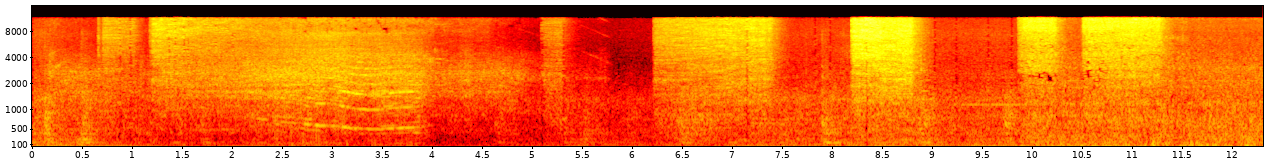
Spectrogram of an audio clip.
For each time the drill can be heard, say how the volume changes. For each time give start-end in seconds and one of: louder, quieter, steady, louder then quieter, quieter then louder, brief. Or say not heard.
0.0-5.8 louder then quieter.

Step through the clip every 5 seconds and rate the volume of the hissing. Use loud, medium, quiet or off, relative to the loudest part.
medium, loud, loud.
